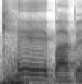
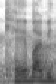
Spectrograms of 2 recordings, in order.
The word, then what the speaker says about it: 케밥: 근데 손님들은 키읔 발음을 기역 발음으로 바꿔서 이야기를 해요. 그거랑 나는 좀 비슷한 것 같아요. 기업 발음이면 케밥이 아니라 개밥이 된다.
